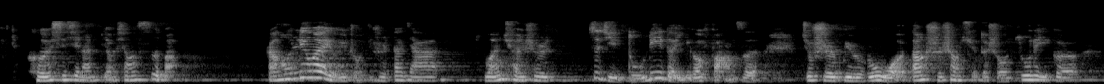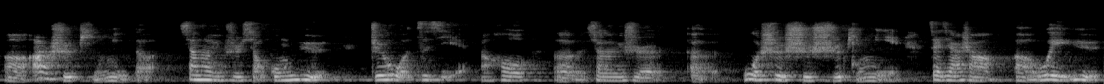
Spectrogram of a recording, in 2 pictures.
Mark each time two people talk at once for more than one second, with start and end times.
none

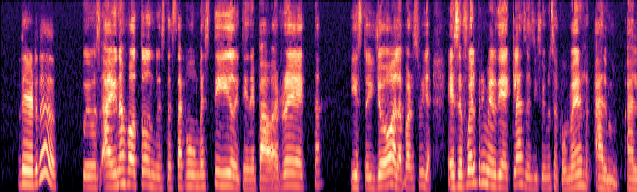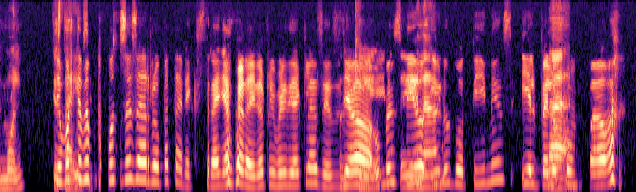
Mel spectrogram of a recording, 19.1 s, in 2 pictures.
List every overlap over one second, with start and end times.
14.6-16.1

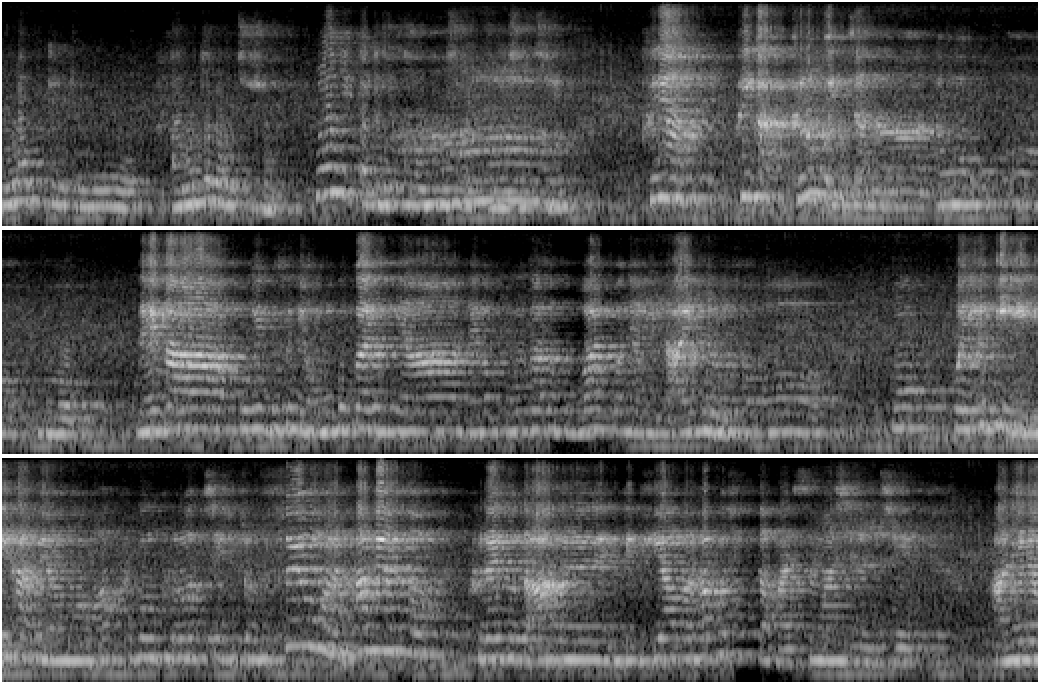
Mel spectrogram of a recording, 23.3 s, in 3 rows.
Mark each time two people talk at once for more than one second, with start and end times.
2.9-4.2

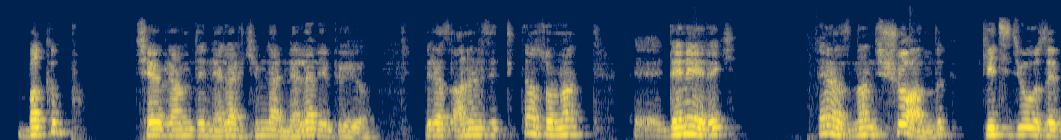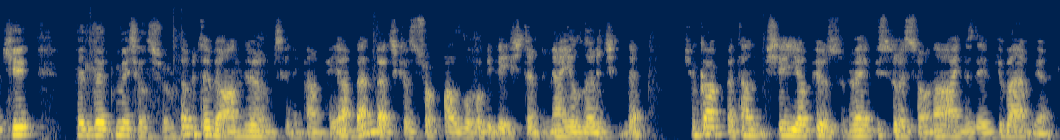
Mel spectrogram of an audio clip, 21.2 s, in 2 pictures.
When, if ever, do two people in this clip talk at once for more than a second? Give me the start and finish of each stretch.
none

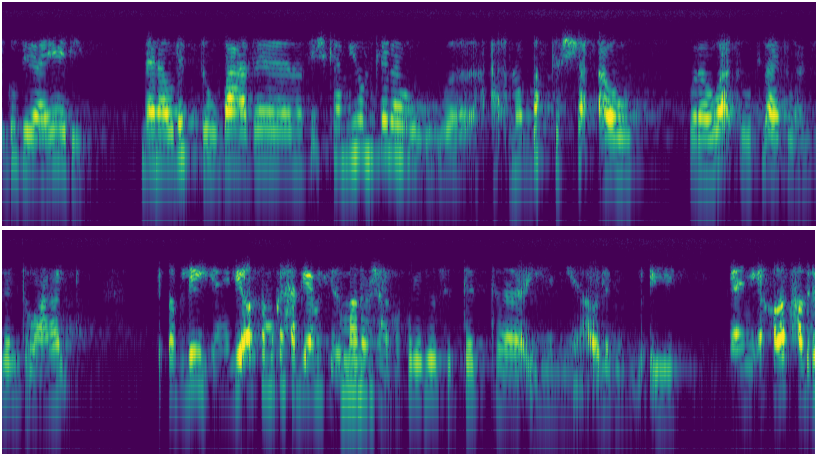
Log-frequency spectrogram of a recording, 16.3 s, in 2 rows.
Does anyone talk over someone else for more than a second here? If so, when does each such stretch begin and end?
none

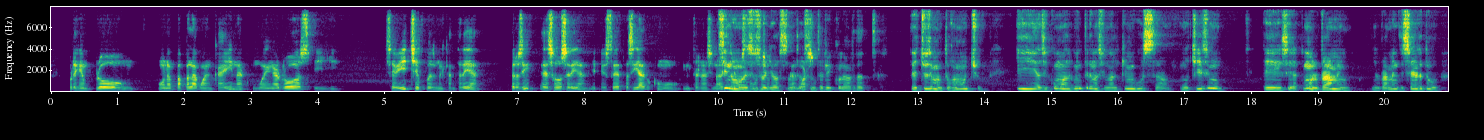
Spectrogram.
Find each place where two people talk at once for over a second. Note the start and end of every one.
10.0-11.5

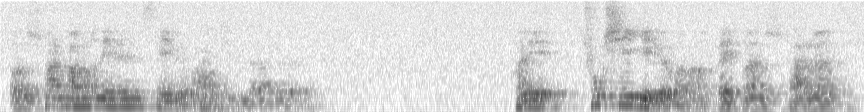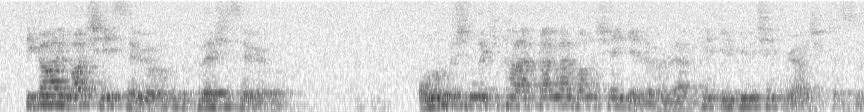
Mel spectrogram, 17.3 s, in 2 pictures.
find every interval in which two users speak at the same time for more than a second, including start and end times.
none

